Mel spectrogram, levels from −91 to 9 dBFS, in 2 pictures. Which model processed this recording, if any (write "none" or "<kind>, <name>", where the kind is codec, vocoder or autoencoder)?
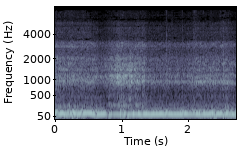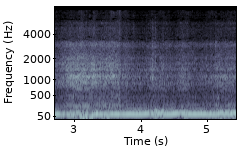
vocoder, Vocos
